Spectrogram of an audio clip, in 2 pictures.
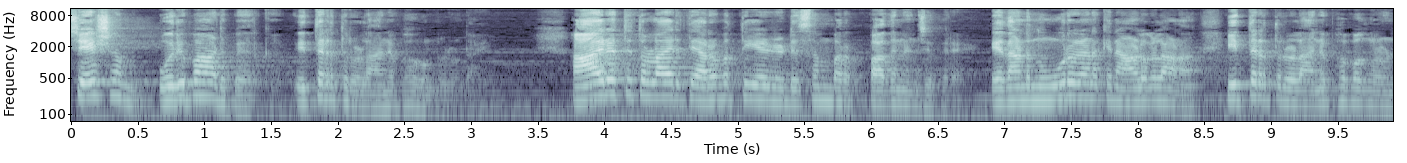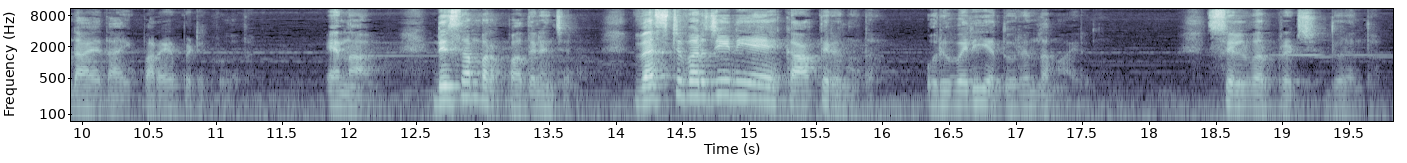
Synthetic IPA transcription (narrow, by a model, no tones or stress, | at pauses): ɕe̞ːʂɐmo̞ɾubaːɽɨpe̞ːrkɨit̪ːɐɾɐt̪ːiluɭːɐːnubʱɐʋɐŋːɐɭuɳɖa̰ːji | u | aːjiɾɐt̪ːit̪o̞ɭːaːjiɾɐt̪ːiɐrubɐt̪ːije̞ːɻɨɖisɐmbɐrpɐðinɐɲd͡ʑɨʋɐɾḛe̞ːðaːɳɖenuːrɨɡɐɳɐkːinaːɭuɣɐɭaːɳɨ | it̪ːɐɾɐt̪ːiluɭːɐːnubʱɐʋɐŋːɐɭuɳɖaːjɐðaːjipɐrɐjɐpːe̞ʈːikʲːunːɐðɨ | e̞nːa̰ːl | ɖisɐmbɐrpɐðinɐɲd͡ʑɐnɨ | ʋe̞stɨʋɐrd͡ʑiːnijɐjekaːt̪ːiɾunːɐðɨo̞ɾuʋɐlijɐd̪uɾɐnd̪ʱɐma̰ːjiɾunːu | silʋɐrpriɖd͡ʑɨ̥d̪uɾɐnd̪ʱɐm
